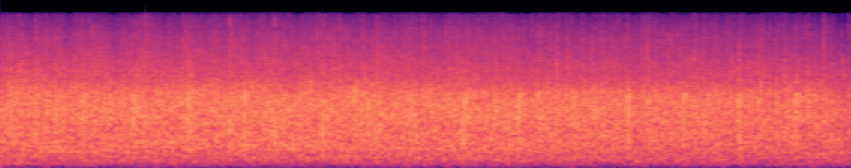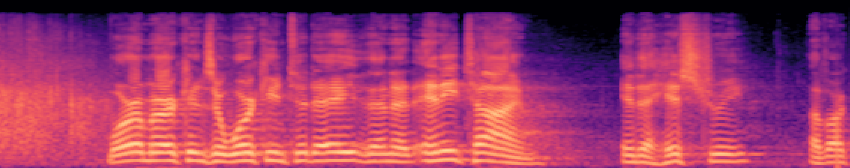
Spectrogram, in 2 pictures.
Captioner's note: applause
